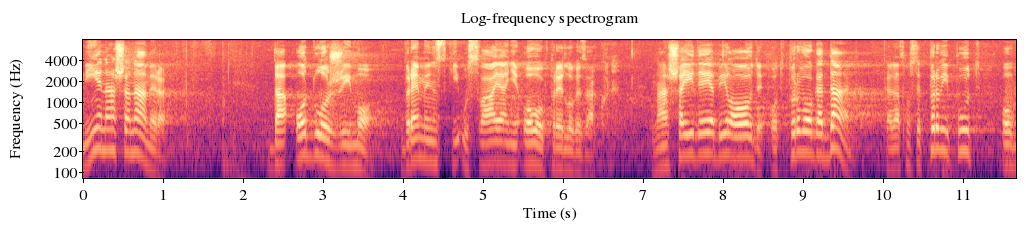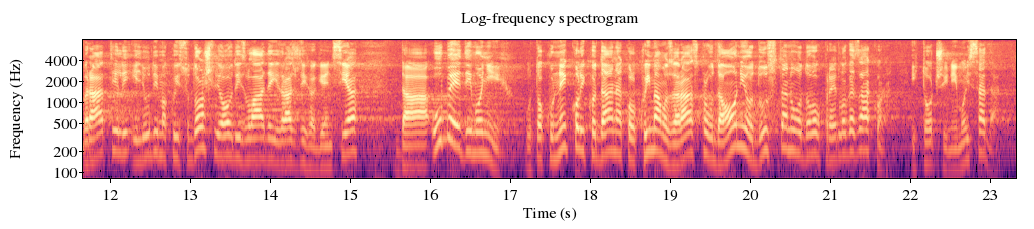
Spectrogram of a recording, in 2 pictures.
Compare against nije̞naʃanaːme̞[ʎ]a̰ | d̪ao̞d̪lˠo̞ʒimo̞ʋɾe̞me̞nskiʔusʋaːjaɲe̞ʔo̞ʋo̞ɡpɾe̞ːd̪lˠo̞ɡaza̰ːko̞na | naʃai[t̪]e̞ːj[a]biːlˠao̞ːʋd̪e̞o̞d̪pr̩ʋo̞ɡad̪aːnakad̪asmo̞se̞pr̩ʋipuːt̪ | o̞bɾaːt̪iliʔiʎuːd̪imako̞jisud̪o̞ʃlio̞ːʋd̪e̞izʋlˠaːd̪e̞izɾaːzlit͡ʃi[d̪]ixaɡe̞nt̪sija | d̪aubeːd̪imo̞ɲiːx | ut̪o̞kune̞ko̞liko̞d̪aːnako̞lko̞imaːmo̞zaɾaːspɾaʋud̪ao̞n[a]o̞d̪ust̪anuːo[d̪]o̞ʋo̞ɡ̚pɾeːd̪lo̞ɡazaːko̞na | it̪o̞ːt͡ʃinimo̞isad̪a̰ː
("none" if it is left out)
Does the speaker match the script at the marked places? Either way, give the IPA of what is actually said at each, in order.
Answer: ɾ, d̪, a, t̪, i, d̪

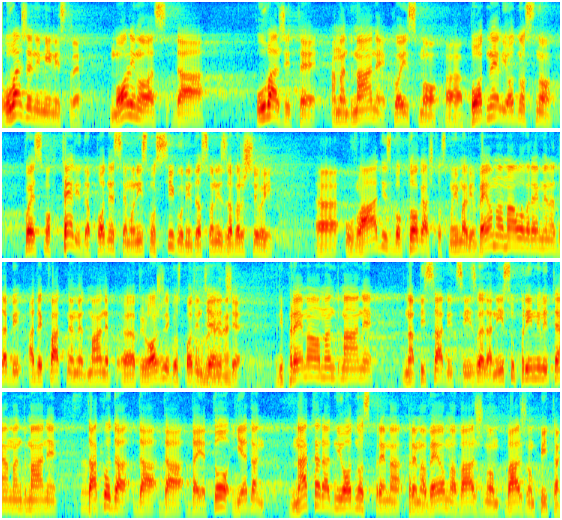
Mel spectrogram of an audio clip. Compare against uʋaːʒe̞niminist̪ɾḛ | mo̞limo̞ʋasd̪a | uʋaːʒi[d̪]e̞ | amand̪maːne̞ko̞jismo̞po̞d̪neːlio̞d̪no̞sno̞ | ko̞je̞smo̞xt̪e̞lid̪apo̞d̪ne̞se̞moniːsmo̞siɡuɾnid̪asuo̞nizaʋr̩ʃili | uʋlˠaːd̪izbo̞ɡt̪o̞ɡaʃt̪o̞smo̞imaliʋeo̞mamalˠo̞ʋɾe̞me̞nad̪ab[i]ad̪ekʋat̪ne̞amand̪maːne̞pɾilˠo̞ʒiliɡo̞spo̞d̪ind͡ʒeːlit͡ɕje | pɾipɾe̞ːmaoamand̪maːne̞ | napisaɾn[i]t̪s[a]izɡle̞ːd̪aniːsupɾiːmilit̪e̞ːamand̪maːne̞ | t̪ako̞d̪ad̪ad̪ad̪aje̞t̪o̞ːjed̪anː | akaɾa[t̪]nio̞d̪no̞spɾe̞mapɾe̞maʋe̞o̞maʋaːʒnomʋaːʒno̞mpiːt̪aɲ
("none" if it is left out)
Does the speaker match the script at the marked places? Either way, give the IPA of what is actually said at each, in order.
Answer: t̪, i, i, i, d̪

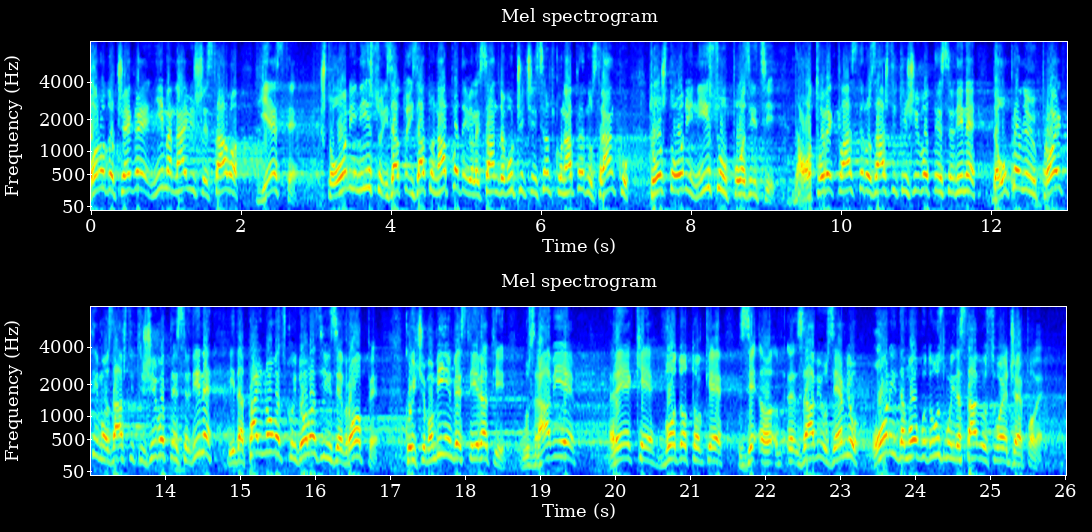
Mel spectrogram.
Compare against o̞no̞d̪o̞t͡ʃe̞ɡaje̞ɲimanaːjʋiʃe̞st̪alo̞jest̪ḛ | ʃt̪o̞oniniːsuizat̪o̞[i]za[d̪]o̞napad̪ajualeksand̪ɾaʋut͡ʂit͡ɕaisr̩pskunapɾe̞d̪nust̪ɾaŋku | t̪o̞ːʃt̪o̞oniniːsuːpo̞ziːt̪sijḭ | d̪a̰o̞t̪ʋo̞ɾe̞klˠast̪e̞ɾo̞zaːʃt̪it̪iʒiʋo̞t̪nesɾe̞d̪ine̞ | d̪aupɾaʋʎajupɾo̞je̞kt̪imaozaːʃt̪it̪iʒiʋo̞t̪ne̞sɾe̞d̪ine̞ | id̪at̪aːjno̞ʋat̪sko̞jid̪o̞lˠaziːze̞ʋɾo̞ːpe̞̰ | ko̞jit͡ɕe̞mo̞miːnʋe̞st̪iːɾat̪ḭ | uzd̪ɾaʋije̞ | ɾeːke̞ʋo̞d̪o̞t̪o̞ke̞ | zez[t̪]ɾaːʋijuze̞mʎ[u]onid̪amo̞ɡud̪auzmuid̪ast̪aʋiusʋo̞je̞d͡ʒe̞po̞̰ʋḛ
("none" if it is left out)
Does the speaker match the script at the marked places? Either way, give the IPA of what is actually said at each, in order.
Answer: i, t̪, d̪, u

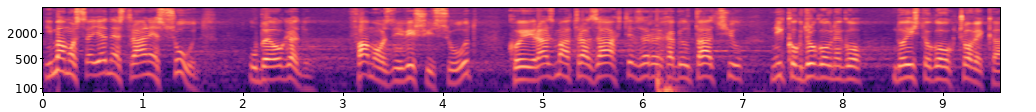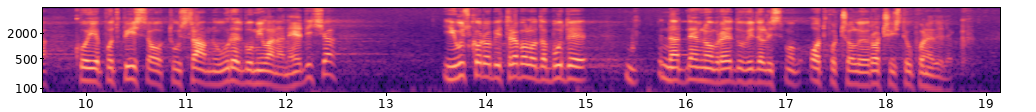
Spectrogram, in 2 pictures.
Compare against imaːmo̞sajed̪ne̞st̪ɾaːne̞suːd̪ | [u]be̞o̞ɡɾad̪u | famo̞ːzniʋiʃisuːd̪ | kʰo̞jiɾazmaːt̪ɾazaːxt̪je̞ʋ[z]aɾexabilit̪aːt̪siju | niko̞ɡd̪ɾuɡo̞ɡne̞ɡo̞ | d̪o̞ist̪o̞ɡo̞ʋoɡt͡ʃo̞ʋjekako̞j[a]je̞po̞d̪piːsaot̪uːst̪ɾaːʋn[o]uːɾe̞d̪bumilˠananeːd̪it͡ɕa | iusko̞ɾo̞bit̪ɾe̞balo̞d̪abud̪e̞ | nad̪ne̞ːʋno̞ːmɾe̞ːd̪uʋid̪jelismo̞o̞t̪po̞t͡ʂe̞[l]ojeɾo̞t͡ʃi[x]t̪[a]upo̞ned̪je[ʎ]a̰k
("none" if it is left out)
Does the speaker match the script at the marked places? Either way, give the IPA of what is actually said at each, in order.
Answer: u, z, i, u, l, ʃ, e, ʎ

